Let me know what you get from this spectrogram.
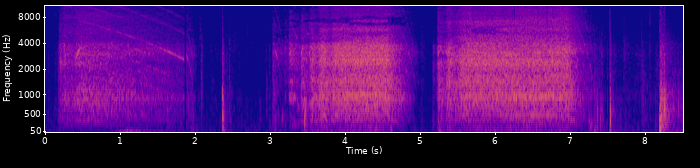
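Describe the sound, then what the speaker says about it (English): Electric drill boring into a wooden board for a homemade deer spreader, three separate whirring bursts, each ramping up and cutting off, with brief clicks and silence between them, close and loud. "Got my electric drill here."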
